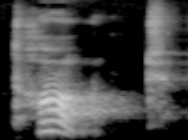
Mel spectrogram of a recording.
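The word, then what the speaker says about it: thought: Reflection H ई ही टी एच ओ यू जी एच टी थॉट थॉट अब यहां पे जी लिखा है। जी नहीं पढ़ा जा रहा है।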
